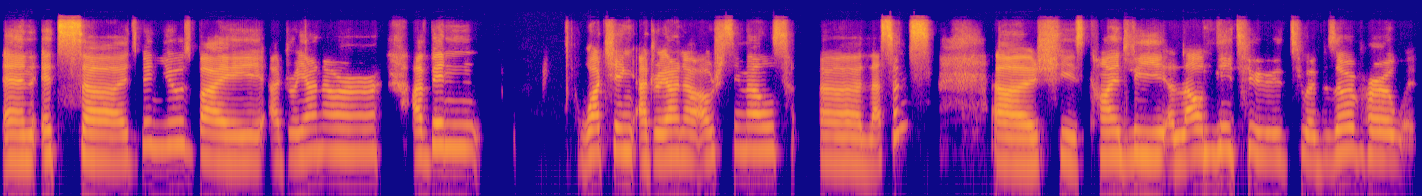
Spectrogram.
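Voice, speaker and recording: A woman's voice: medium pitch, a bit bright, no echo. A woman teacher speaks unhurriedly over a video call, stopping and restarting her sentences with plenty of "uh" and "like". The sound is close and dry, with no room around it. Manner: halting, many fillers and restarts, sings snatches of a children's song. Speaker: music teacher. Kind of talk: casual presentation in a video call.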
